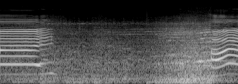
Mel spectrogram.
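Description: Electronic tune from a kiddie train ride: a held, high, buzzy note that opens with a swoop and cuts off about half a second in. After it comes a jumble of background noise that swells near the end.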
